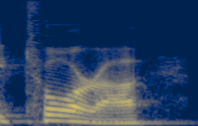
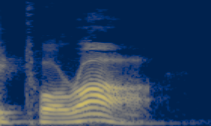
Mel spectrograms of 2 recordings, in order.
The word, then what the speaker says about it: Torah: Now in English we say Torah, but in Hebrew you tend to accent words on the last syllable. And so in Hebrew we say Torah.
